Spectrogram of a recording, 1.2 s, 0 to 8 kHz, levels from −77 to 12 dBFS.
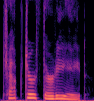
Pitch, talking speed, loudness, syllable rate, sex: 230 Hz, 150 wpm, -16 LUFS, 4.8 syllables/s, female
